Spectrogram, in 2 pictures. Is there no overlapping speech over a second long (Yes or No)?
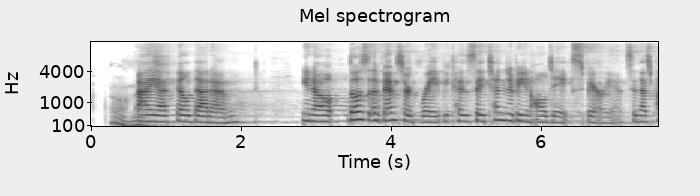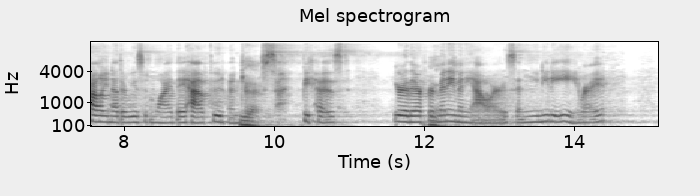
Yes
